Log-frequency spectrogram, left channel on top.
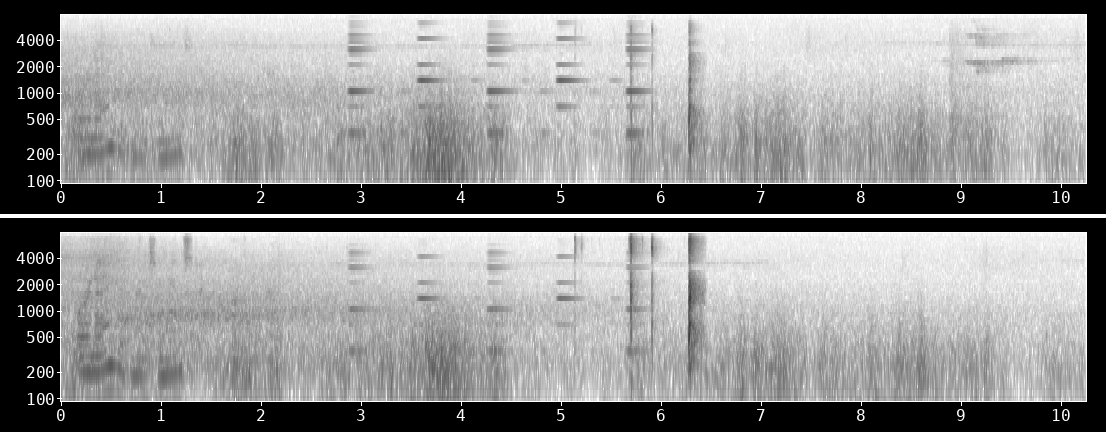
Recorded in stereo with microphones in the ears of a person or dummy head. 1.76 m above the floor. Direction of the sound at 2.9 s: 30° left (ahead or behind).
